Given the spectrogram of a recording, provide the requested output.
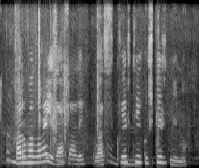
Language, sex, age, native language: Icelandic, male, 12, Icelandic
